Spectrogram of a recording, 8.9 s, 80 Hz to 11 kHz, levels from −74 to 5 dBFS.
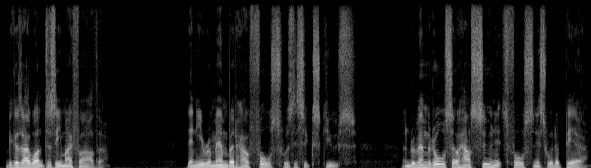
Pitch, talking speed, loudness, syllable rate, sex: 125 Hz, 160 wpm, -18 LUFS, 5.9 syllables/s, male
